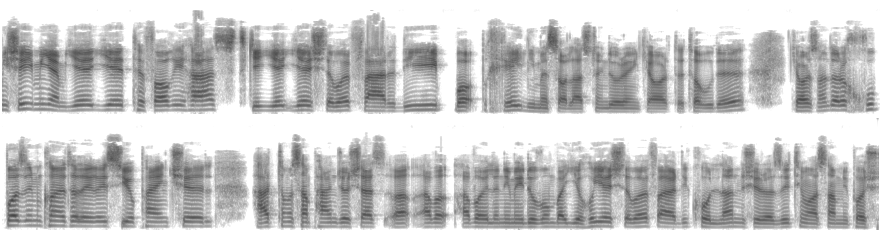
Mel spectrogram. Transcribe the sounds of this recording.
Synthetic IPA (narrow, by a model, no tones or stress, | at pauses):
miːʃemiːɟæmjejeːt̪ʰːe̞fɒːɣiːɦæst̪cʰe̞jejeːʃt̪e̞bɒːhefæɾd̪iːbɒxe̞jliːme̞sɒːlhæst̪ʰoiːnd̪oːɾeiːncʰeɒɾt̪ʰe̞t̪ʰɒːbuːd̪e̞cʰeɒːɾsɔːnɛd̪ɒɾeχubːɒːzimikʰo̞net̪ʰɒːd̪æiːɣejesijo̞pʰænd͡ʒt͡ʃʰelhæt̪ʰːɒmæsælænpʰænd͡ʒɒːʃæs | ævɒːjeleniːmejed̪ovːomvæjeɦojeːʃt̪e̞bɒːhe̞fæɾd̪iːkʰolːænːeʃeɾɒːzejet̪ʰiːmæsæmmiːpʰɒʃ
